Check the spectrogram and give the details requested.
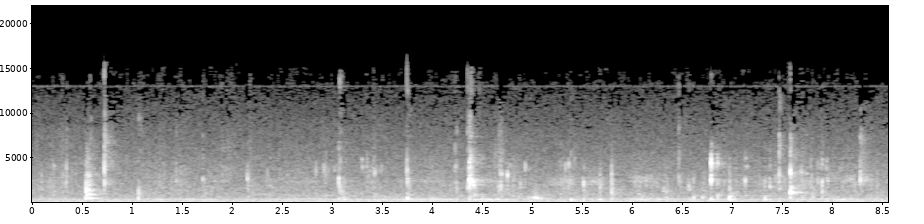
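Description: Faint, irregular wet mouth clicks and smacks of someone chewing a slimy konjac jelly.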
